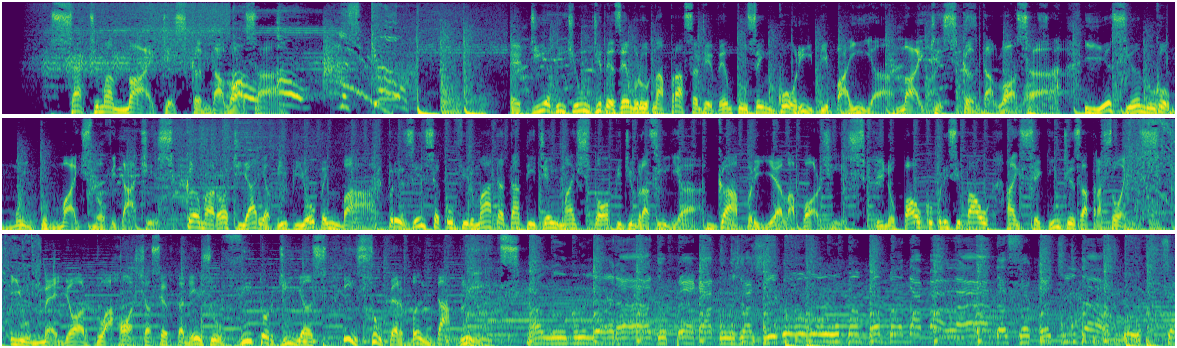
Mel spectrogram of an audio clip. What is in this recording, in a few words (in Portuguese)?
anuncio carro de som; night skandalosa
